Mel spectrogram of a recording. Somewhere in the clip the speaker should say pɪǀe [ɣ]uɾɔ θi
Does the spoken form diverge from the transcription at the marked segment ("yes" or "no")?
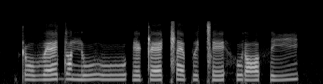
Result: yes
